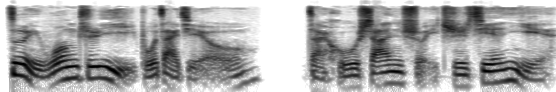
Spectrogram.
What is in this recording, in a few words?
girl; shaoxiadiablo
